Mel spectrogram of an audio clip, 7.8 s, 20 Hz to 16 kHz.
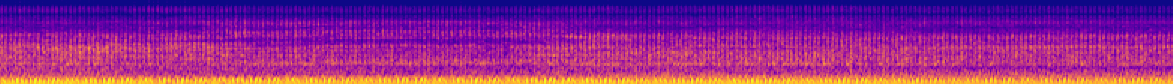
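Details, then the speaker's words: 2012 VW Golf SportWagen CJAA TDI with 262,000 on the original timing belt, after a no-start: steady, even diesel idle clatter with the high-pressure EGR undone to rule out a seized turbo or DPF restriction; it now runs normally. "so as you can see it runs now um so that's probably a really quick and easy way of diagnosing if you think the turbos seized"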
